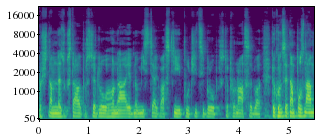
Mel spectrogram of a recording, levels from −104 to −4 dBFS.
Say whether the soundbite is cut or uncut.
uncut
